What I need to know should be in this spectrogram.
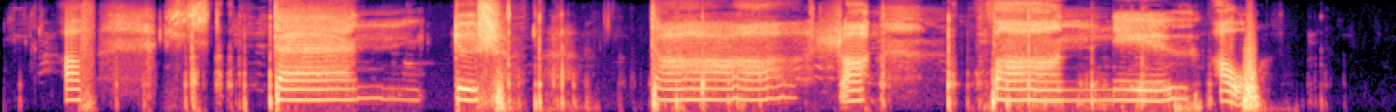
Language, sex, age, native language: Icelandic, male, 6, Icelandic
